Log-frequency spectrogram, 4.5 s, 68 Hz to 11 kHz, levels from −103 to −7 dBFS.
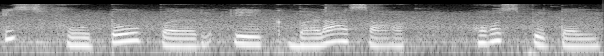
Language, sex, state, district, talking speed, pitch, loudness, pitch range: Hindi, female, Madhya Pradesh, Katni, 90 wpm, 195 Hz, -15 LUFS, 175-250 Hz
